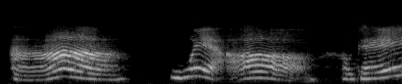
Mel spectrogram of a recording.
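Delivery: "Ah" and "well" drawn out with bending pitch; third tone. Shown as a demonstration. Teacher uses body language, bending tone on "Ah" and "well". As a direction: bend "Ah", "well" and "okay" reluctantly. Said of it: "the third tone".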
